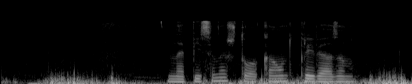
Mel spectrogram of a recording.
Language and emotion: Russian, neutral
